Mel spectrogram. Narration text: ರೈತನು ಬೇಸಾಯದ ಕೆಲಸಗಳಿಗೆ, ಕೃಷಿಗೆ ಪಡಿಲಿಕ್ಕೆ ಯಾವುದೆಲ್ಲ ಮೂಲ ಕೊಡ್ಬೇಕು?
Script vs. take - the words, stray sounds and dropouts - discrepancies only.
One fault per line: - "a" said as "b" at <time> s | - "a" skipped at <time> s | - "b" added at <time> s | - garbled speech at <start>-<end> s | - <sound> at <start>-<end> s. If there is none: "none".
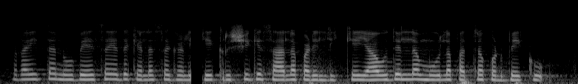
- dropout at 1.9-2.0 s
- "ಸಾಲ" added at 2.6 s
- "ಪತ್ರ" added at 4.5 s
